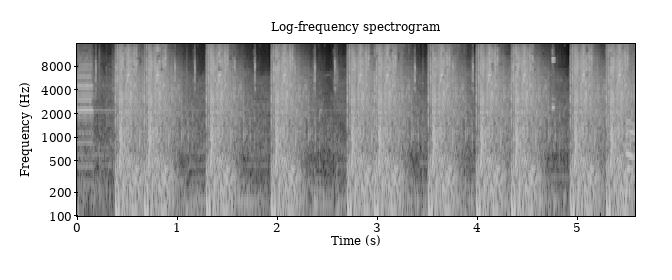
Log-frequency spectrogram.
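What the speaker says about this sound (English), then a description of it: "In this round, you will face popper targets set up at various distances. Shoot all targets." Pistol shots crack at popper targets during a shooting drill, about eight loud reports in a steady rhythm, each sharp onset trailing off before the next.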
